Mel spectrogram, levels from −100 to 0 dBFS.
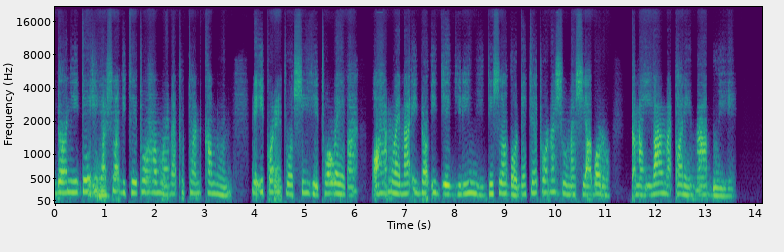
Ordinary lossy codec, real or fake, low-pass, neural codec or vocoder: none; fake; none; codec, 44.1 kHz, 0.9 kbps, DAC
